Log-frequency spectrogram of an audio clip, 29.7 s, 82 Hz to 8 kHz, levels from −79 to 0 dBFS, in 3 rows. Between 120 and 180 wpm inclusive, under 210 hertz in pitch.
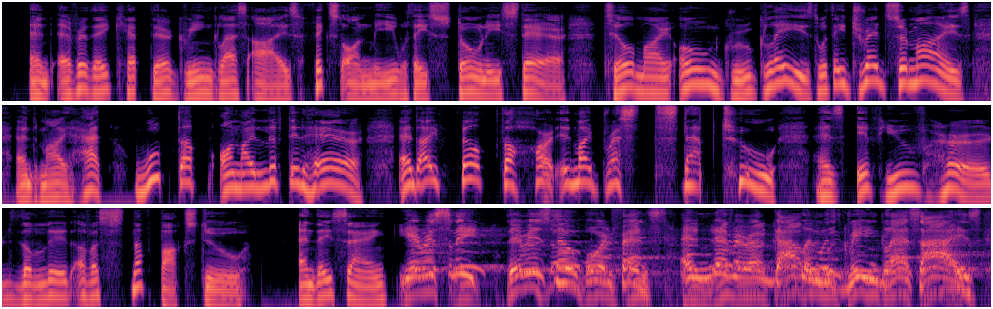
Yes: average, 145 wpm; medium, 140 Hz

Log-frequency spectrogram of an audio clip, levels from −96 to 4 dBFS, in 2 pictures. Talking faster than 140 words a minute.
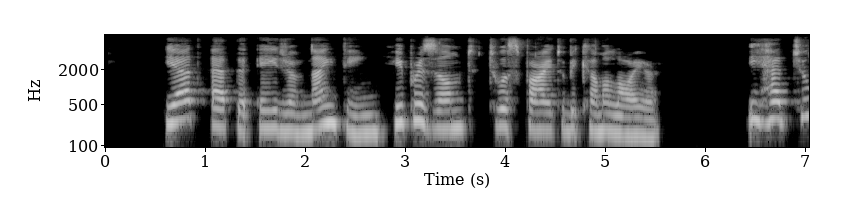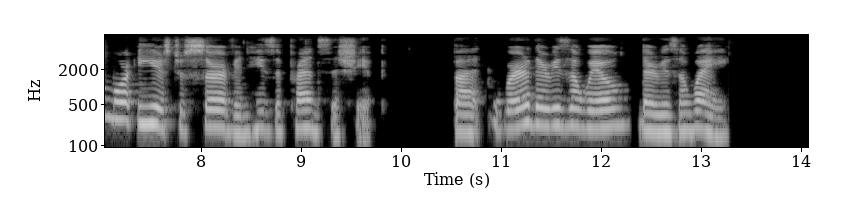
No: slow, 135 wpm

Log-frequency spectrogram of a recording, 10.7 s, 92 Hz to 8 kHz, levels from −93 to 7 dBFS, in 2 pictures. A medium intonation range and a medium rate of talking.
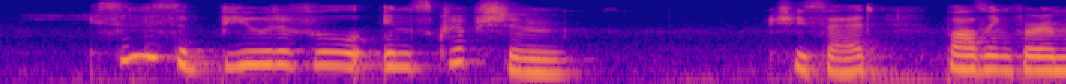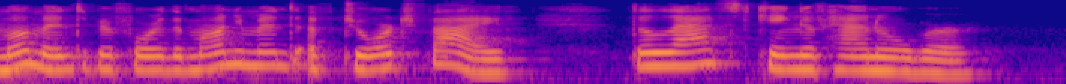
No: average, 4.0 semitones; slow, 125 wpm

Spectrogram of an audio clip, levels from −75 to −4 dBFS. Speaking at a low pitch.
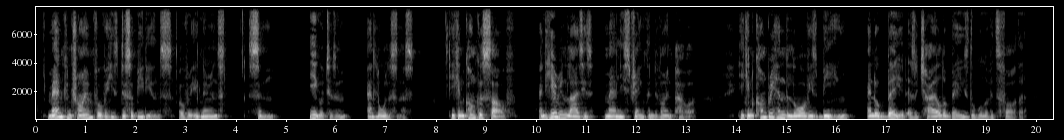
No: medium, 150 Hz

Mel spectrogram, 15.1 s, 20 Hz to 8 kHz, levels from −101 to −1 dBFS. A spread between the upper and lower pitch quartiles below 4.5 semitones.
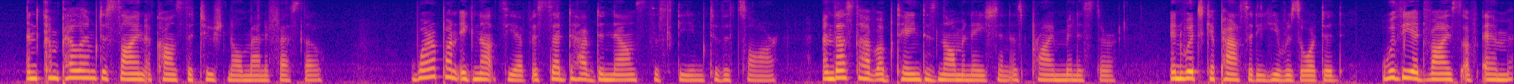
Yes: average, 3.8 semitones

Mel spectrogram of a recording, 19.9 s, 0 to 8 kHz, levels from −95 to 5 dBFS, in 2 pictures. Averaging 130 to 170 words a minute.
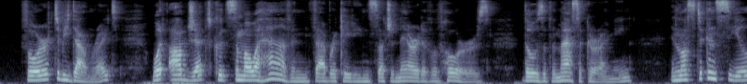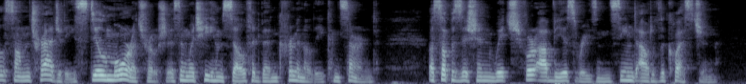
Yes: average, 155 wpm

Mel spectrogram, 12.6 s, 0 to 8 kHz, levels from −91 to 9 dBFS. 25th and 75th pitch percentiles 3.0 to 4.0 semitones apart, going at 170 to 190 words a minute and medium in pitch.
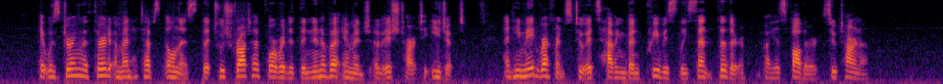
No: average, 3.4 semitones; average, 155 wpm; medium, 165 Hz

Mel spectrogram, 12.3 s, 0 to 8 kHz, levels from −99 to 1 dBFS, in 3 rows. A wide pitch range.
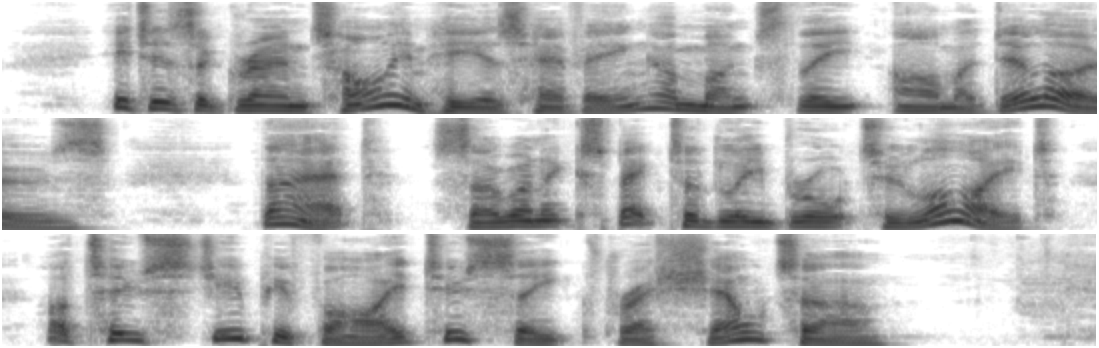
Yes: wide, 7.0 semitones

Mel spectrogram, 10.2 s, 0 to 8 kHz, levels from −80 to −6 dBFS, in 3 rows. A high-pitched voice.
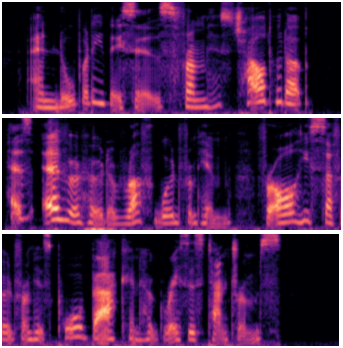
Yes: high, 205 Hz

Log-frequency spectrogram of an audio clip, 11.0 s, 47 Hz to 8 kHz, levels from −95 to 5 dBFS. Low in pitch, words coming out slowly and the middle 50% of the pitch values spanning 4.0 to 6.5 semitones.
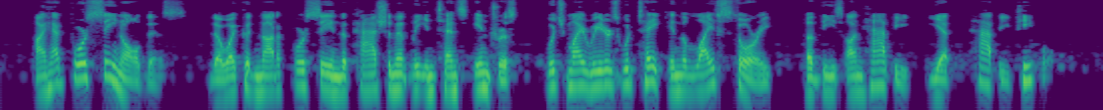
No: low, 125 Hz; average, 165 wpm; average, 4.5 semitones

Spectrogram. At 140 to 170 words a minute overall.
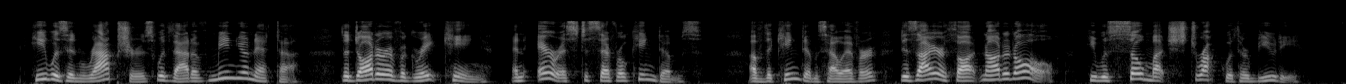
Yes: average, 165 wpm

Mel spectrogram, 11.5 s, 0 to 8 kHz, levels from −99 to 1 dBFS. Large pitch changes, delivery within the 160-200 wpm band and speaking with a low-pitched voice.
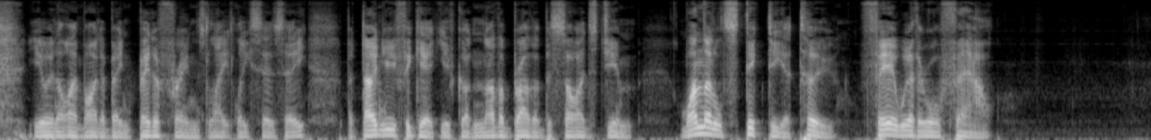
No: average, 3.1 semitones; average, 165 wpm; very low, 90 Hz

